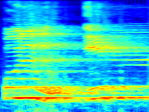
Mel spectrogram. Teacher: नून की आवाज को नाक में छुपा के पढ़ेंगे, क्योंकि काफ जो है हरूफे इख्फा में से है।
